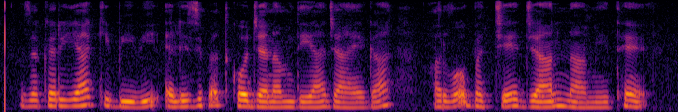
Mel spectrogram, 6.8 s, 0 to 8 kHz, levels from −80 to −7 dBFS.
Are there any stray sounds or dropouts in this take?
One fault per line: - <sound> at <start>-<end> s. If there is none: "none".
none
